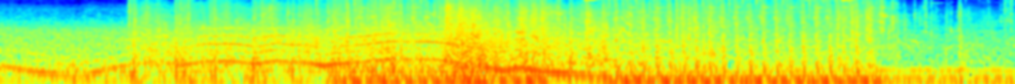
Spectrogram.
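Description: A gun fires in rapid bursts of shots.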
